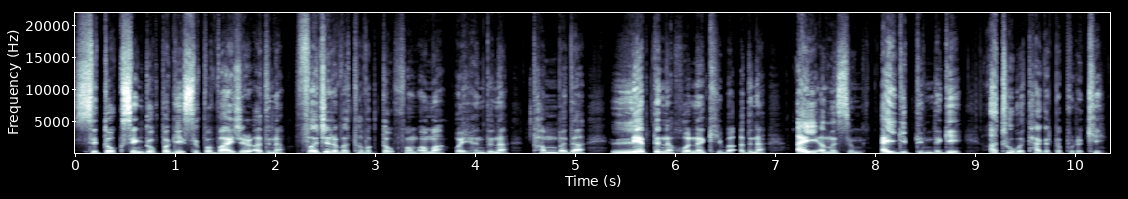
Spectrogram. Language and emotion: Manipuri, happy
